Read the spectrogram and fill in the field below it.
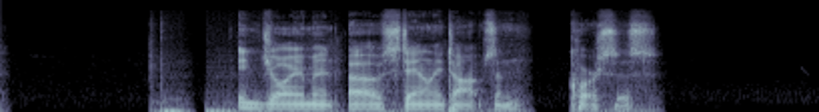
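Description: A man speaks calmly into a close microphone.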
